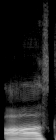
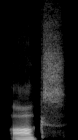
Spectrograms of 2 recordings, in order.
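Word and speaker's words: ask: आस्क बोलना जी, आस्क, आक्स, आक्स। के की आवाज पहले नहीं आती, एंड पे आती है, आस्क।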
